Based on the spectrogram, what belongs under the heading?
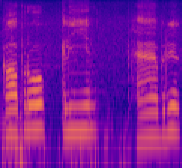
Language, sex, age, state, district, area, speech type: Kashmiri, male, 18-30, Jammu and Kashmir, Shopian, rural, read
